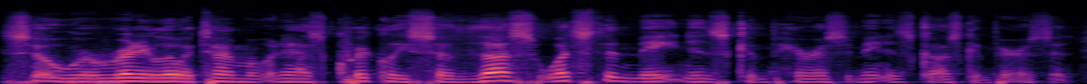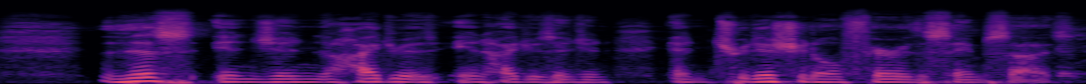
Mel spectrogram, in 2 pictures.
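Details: Adult male speaker; Normal speech.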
